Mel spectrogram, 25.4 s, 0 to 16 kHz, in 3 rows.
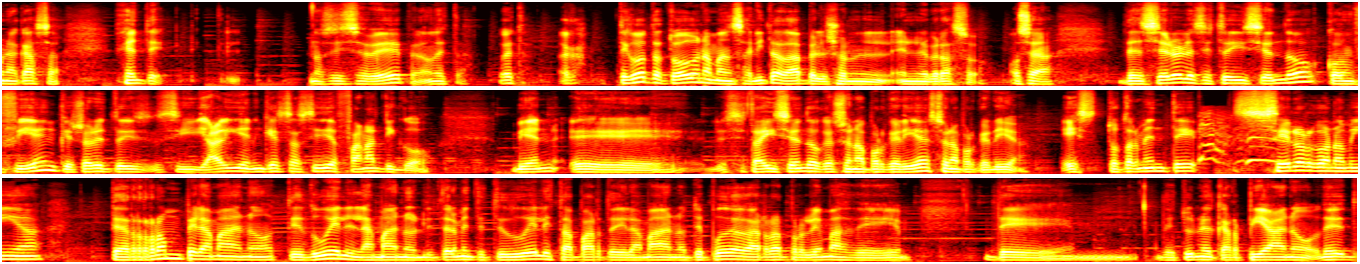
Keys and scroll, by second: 1.7 o, 9.5 Delete.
